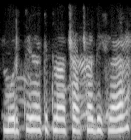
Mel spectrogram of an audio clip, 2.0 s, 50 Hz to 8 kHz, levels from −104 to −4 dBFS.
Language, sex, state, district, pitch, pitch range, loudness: Hindi, male, Bihar, Jamui, 255 Hz, 250-260 Hz, -17 LUFS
